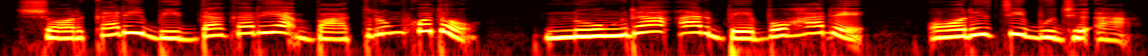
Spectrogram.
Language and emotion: Santali, disgusted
